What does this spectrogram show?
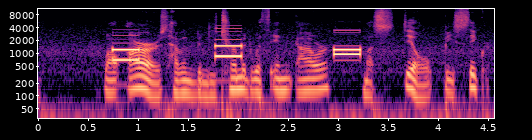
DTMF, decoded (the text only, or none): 1 9 *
